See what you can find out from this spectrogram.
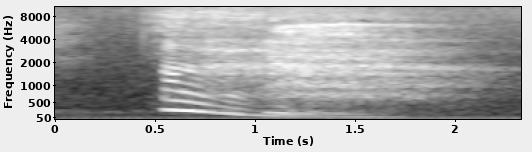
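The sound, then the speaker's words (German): A deep breath let out as a loud voiced sigh during a guided arm exercise. Breathy air leads into a tone that slides steadily down in pitch and trails off over about a second and a half. “Ich atme einmal tief durch.”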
